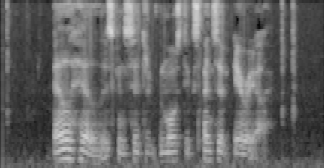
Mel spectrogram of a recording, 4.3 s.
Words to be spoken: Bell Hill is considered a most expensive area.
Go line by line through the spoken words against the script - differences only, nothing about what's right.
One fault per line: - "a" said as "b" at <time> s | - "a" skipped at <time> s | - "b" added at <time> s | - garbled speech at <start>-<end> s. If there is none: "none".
- "a" said as "the" at 2.1 s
